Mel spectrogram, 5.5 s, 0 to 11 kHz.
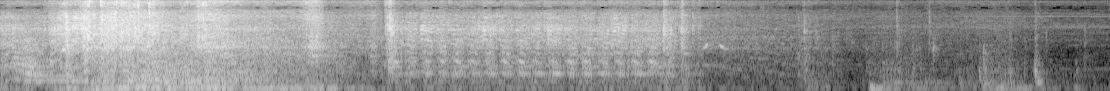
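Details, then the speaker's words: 1985/1986 Chevy Hi-Cube van, ex-police vehicle, being revived: fed from a boat tank through an electric fuel pump, carburetor filled. Starter whirrs with a few catching chuffs that die away to clicks; cranks but won't keep running. Fuel system suspected plugged, fuel pump not working. "filled the carburetor too, and it does not appear to be working from there. Yeah, this thing just is plugged."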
